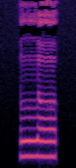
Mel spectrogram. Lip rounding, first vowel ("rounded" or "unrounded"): unrounded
